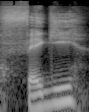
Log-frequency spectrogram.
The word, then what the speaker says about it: Feig: I think it's Feig, but I've heard other people like pronounce it with like it's a 2-syllable word.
